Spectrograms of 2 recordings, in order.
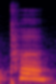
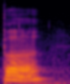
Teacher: The only difference between the two sounds is that in p, you have no vibrations, so this is what's called a voiceless sound, and in b, you have vibrations, so this is called a voice sound.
